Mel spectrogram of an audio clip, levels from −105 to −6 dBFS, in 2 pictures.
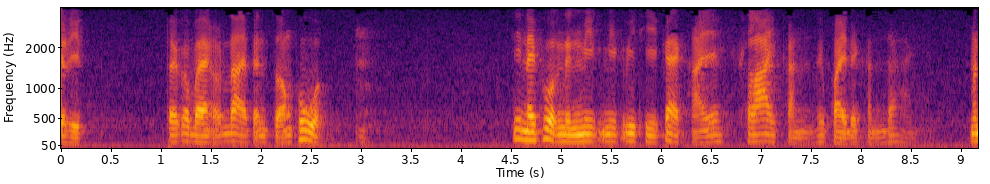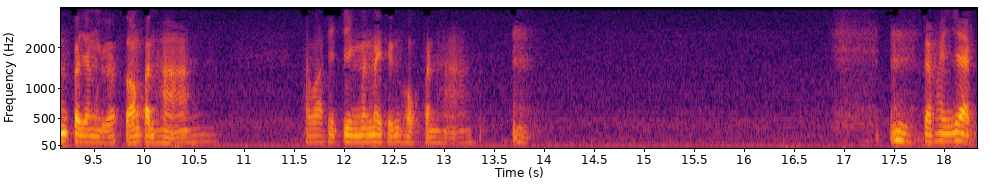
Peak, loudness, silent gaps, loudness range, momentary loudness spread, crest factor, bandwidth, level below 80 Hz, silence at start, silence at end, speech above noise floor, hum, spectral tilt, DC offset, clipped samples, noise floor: -10 dBFS; -30 LUFS; none; 10 LU; 21 LU; 20 dB; 4 kHz; -54 dBFS; 0 s; 0 s; 28 dB; none; -7.5 dB/octave; under 0.1%; under 0.1%; -57 dBFS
